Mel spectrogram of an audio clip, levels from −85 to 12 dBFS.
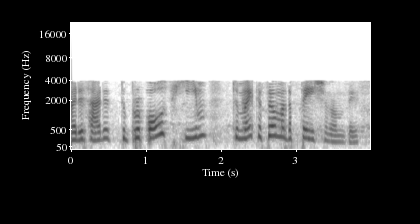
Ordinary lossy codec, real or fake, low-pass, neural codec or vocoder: AAC, 16 kbps; real; 7.2 kHz; none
